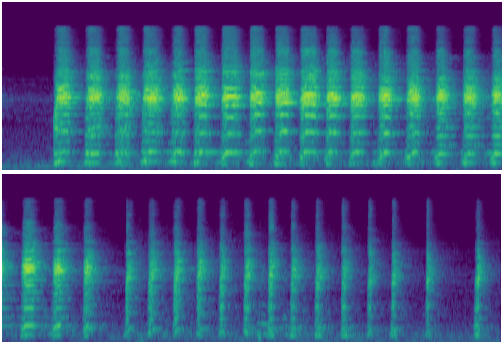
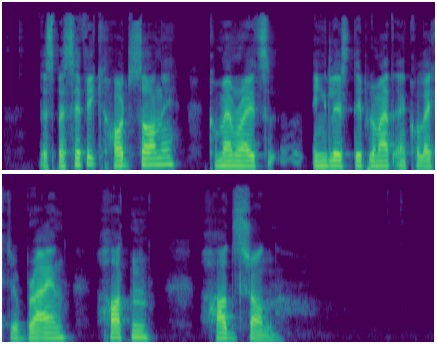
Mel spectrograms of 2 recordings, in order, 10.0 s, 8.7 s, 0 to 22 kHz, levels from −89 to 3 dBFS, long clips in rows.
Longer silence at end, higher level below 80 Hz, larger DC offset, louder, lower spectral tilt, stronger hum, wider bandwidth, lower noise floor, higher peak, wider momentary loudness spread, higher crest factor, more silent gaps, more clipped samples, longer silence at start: second, 0.15 s vs 1.55 s; second, -68 dBFS vs -52 dBFS; neither; first, -12 LUFS vs -21 LUFS; second, -1 dB/octave vs -5.5 dB/octave; neither; second, 12 kHz vs 16 kHz; second, -56 dBFS vs -85 dBFS; about the same, 0 dBFS vs -2 dBFS; first, 20 LU vs 11 LU; about the same, 18 dB vs 20 dB; neither; neither; about the same, 0.5 s vs 0.4 s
